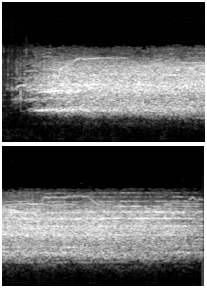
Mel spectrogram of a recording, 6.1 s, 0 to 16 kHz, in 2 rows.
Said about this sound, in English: the crowd went on for almost 40 seconds applauding that line of Barry Goldwater's.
